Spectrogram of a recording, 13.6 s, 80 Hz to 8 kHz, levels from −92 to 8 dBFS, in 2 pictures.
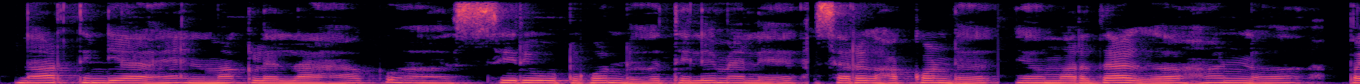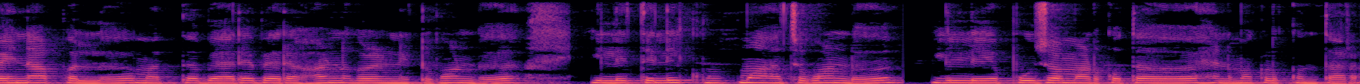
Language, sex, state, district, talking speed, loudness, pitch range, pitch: Kannada, female, Karnataka, Dharwad, 125 wpm, -24 LUFS, 195-210 Hz, 205 Hz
